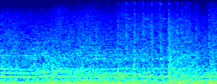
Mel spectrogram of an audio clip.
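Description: Shotgun fire in the online video game GTA V, a dense, continuous barrage of game gunshots running through the whole short stretch at steady loudness with no speech.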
